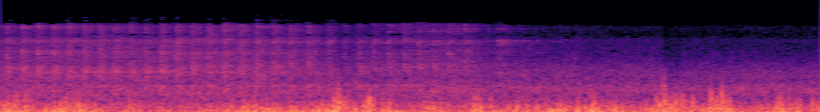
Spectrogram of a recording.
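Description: Passenger train running, heard from on board: a steady low rumble with a faint high-pitched whine over the first couple of seconds.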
